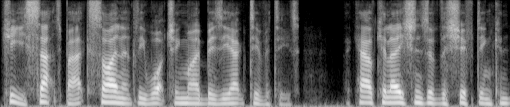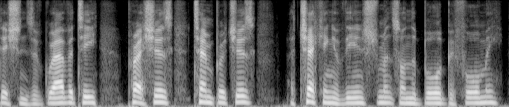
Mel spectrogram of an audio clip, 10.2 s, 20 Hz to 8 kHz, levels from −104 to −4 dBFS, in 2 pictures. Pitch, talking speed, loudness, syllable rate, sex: 135 Hz, 165 wpm, -19 LUFS, 6.1 syllables/s, male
